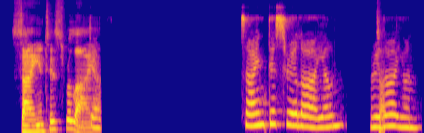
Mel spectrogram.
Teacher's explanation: I'm going to emphasize rely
